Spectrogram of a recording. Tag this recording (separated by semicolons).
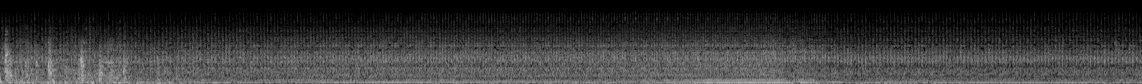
car; cars; city; clunk; diesel; drive; driving; effect; engine; golf; malfunction; mechanical; noise; problem; road; sound; street; traffic; vehicle; volkswagen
